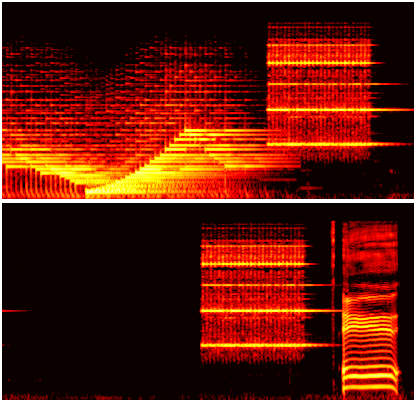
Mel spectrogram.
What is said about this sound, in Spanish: Sonó el teléfono de la recepción.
